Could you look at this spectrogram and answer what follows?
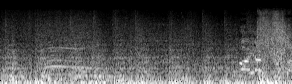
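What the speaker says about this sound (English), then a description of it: "That wind's slowing us down!" Strong wind and rushing sea water around a sailing ship at sea in the Assassin's Creed game, a steady loud roar of gusts and surf that fills the whole stretch without pause.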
